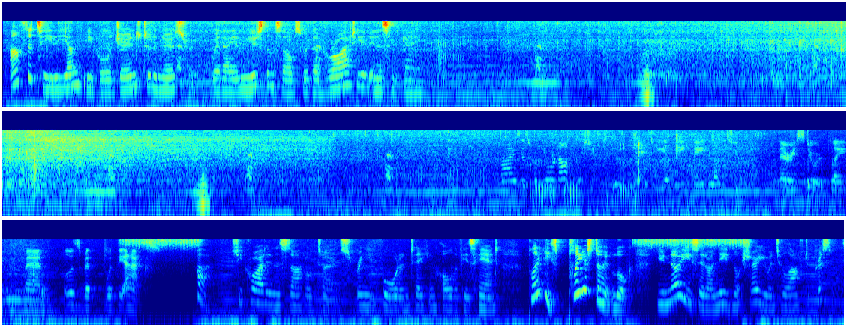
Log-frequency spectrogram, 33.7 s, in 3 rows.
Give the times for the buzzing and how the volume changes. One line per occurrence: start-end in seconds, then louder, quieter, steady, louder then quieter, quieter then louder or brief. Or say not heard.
0.0-33.7 louder then quieter.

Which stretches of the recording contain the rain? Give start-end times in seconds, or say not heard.
0.0-21.4.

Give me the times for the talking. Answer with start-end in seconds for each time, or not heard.
0.0-5.7, 17.9-33.7.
